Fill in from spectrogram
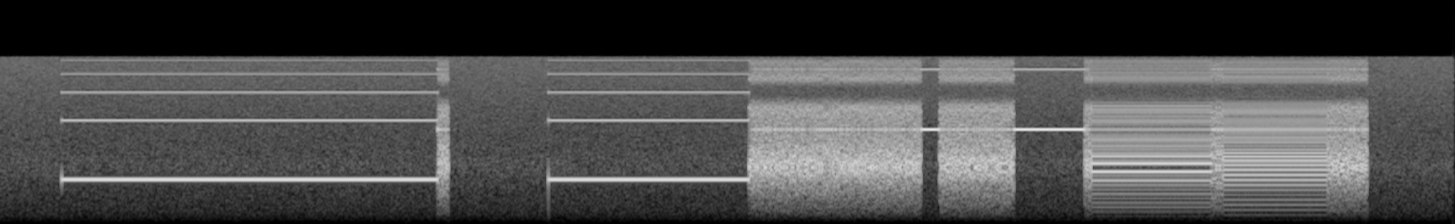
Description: ZX Spectrum tape loading, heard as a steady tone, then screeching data.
